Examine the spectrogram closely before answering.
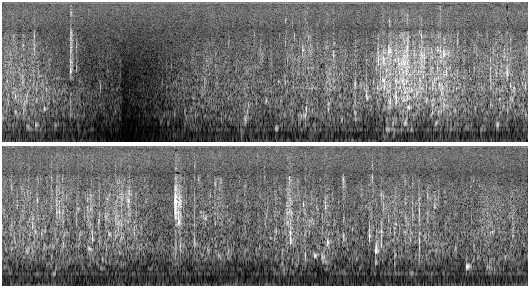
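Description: Faint watery hiss with scattered small clicks and crackles, and a low steady hum underneath.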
